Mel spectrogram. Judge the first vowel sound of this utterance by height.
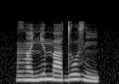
low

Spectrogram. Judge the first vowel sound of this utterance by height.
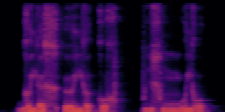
mid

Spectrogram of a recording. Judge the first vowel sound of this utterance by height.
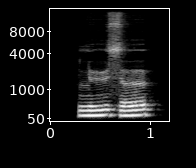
high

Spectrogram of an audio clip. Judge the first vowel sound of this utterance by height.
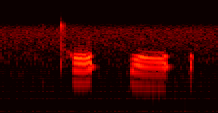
mid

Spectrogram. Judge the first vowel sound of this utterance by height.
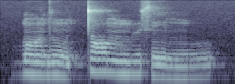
mid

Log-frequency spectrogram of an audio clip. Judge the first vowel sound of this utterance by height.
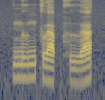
high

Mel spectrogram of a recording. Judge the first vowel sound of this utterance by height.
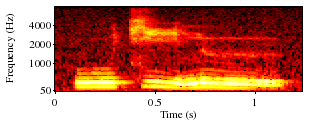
high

